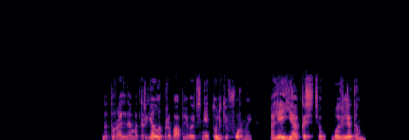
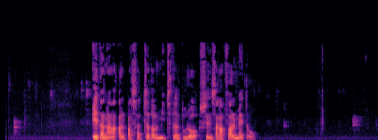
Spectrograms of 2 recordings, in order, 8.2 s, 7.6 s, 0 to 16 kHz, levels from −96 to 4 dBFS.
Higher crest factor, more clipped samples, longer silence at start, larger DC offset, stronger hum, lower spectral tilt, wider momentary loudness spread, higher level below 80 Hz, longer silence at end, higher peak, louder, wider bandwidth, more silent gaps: about the same, 22 dB vs 24 dB; neither; first, 2.05 s vs 0.3 s; neither; neither; about the same, -5.5 dB/octave vs -5 dB/octave; first, 18 LU vs 11 LU; first, -68 dBFS vs -86 dBFS; second, 0.9 s vs 2.5 s; second, -10 dBFS vs -6 dBFS; about the same, -29 LUFS vs -27 LUFS; second, 7.4 kHz vs 11.5 kHz; first, 4.21-4.25 s, 5.21-5.41 s, 6.54-6.63 s vs none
